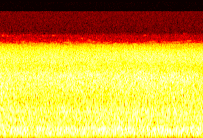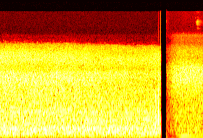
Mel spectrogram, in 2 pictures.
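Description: A mountain river and waterfall near Munsyari in the Himalayan hills roar as one dense, constant wash of water, loud and close, broken by a brief cut just before the end.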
